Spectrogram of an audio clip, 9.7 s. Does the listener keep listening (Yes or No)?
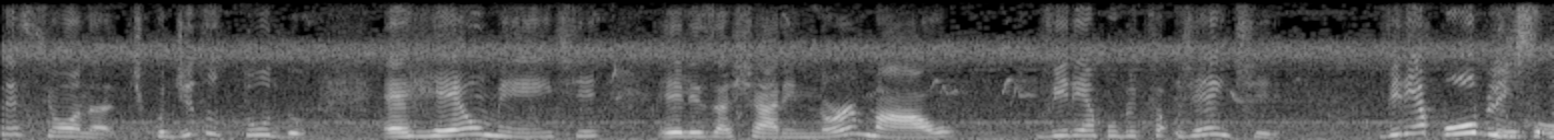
No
